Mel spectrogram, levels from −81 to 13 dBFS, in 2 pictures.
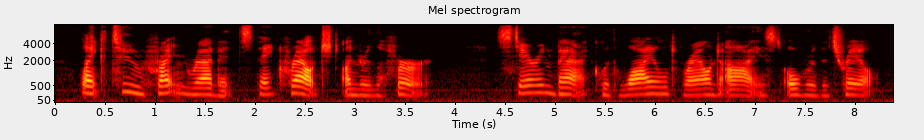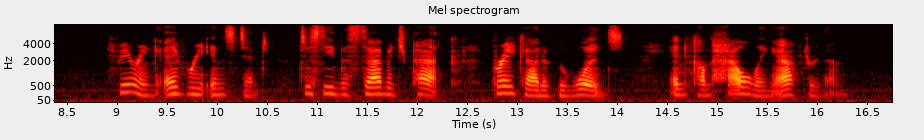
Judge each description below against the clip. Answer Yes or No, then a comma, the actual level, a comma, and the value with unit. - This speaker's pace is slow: Yes, slow, 130 wpm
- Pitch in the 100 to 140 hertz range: No, high, 205 Hz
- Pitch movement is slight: No, average, 3.6 semitones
